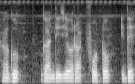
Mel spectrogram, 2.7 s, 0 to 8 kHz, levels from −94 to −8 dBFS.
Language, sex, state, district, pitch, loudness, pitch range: Kannada, male, Karnataka, Bidar, 115 Hz, -17 LUFS, 110-115 Hz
